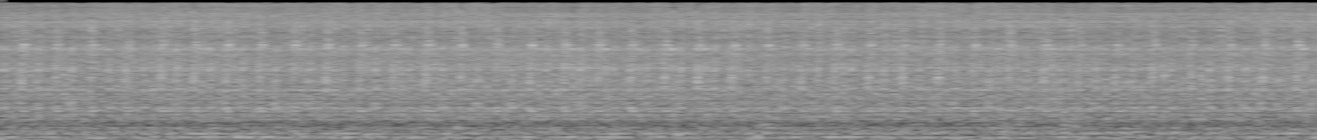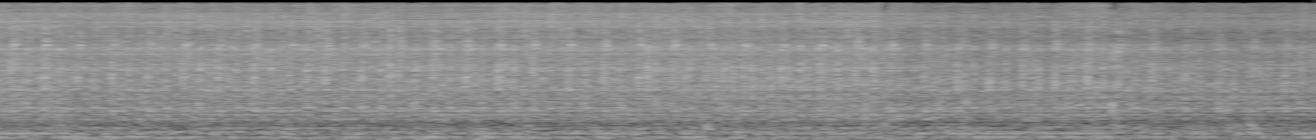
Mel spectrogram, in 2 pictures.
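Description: Low, uneven idle with a lumpy, stumbling beat and some knocking through the rumble; the marine engine is running rough, cause unclear.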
